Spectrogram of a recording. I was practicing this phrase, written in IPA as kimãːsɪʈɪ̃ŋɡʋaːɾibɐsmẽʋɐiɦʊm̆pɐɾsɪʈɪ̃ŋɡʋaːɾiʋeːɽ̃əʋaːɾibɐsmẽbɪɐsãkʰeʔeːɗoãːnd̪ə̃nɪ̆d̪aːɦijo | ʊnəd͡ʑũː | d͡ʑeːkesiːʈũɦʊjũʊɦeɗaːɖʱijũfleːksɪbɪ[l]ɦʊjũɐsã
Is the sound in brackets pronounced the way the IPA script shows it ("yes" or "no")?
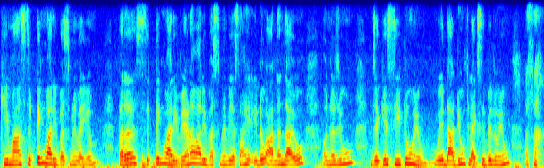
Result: yes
